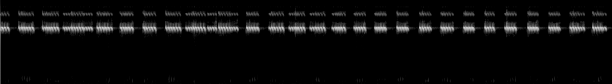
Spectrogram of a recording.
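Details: A pair of crickets making rhythmic stridulation chirps, bright high notes in short bursts roughly twice a second, with slightly uneven spacing early on and nothing else audible.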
